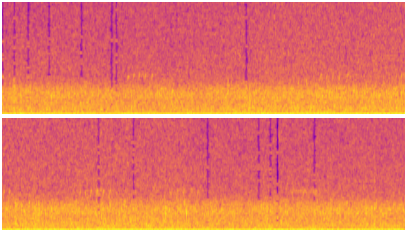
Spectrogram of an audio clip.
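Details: Loud, constant roaring noise like strong wind or rain across the microphone fills the whole recording, with no animal voice.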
